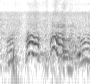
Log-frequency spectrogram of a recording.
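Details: Week-old German Shepherd puppies kept in a conservatory; three or four arching whining squeaks, rising then falling, each about a quarter second long, with steady low background hiss.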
